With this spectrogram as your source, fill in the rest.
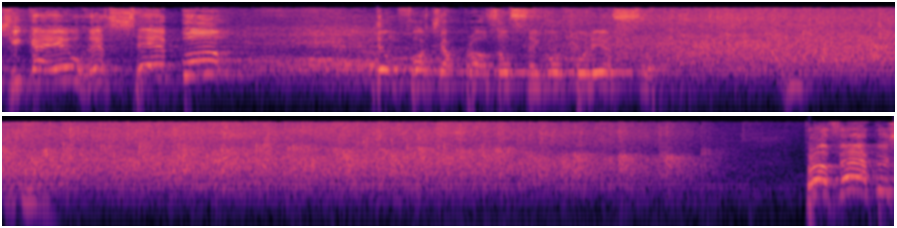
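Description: A man preaches with animation into a microphone, his voice loud through loudspeakers.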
